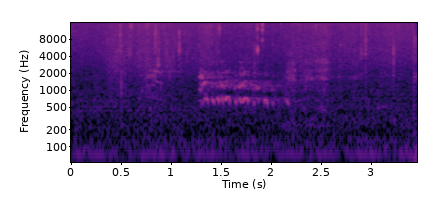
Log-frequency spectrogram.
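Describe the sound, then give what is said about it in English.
A wild turkey on its roost answers an owl call with one faint, rattling gobble that rises briefly above a steady low background hiss. “that was the clip of him gobbling right back at an owl call”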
